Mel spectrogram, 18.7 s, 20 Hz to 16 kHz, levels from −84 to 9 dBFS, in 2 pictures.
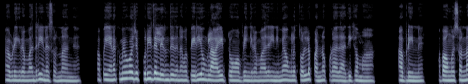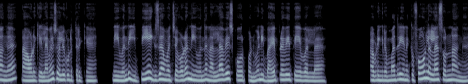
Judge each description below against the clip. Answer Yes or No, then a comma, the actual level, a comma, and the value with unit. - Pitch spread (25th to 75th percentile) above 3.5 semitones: No, average, 2.8 semitones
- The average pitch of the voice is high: Yes, high, 195 Hz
